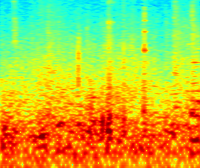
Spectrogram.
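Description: Room tone with a steady hiss and a few faint clicks, between stretches of speech.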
